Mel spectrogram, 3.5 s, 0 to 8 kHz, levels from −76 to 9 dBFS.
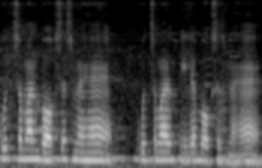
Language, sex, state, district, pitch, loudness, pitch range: Hindi, male, Jharkhand, Garhwa, 150 Hz, -16 LUFS, 140-170 Hz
